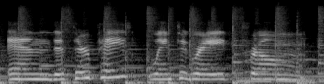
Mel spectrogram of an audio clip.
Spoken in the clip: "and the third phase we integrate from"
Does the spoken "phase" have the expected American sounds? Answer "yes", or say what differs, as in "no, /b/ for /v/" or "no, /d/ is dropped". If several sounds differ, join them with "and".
no, /p/ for /f/ and /s/ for /z/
